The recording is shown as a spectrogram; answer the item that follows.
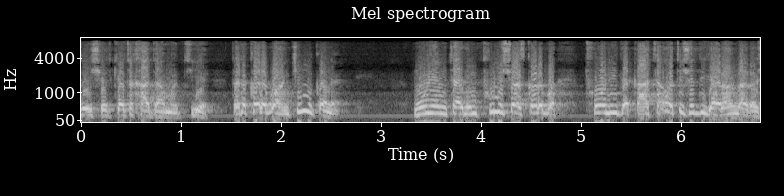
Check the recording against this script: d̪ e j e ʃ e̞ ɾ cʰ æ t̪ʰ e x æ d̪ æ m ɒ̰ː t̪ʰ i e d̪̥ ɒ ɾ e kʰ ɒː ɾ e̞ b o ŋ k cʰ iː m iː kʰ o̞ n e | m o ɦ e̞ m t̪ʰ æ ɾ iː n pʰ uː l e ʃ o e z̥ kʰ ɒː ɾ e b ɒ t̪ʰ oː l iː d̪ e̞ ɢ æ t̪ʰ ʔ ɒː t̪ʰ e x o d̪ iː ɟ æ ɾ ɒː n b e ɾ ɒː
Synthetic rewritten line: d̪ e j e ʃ e̞ ɾ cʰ æ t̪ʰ e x æ d̪ æ m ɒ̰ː t̪ʰ i e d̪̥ ɒ ɾ e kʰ ɒː ɾ e̞ b ɒ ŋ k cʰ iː m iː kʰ o̞ n e | m o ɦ e̞ m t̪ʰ æ ɾ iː n pʰ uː l e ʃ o æ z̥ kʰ ɒː ɾ e b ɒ t̪ʰ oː l iː d̪ e̞ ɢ æ t̪ʰ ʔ ɒː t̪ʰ e ʃ o d̪ iː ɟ æ ɾ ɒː n b æ ɾ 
